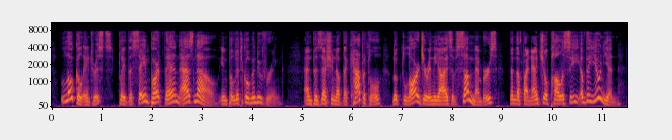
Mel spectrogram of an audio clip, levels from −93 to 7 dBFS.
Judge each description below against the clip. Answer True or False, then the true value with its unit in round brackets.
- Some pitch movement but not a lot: False (7.2 semitones)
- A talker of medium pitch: True (165 Hz)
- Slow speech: False (165 wpm)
